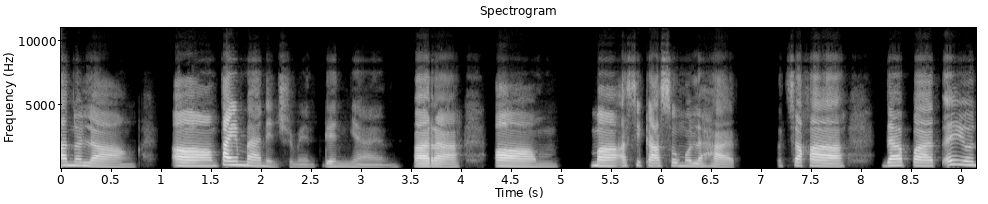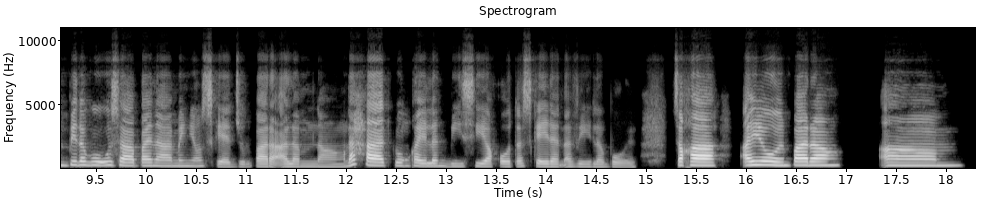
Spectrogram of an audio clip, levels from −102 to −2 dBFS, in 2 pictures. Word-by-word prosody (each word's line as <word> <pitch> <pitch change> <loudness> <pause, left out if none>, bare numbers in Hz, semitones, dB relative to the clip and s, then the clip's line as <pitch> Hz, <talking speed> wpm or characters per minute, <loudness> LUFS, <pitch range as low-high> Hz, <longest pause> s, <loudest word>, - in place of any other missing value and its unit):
ano 255 -1 +2
lang, 185 -5 -1 0.5
um, 220 -2 +6
time 285 -2 +6
management 170 -8 -6
ganiyan 160 -5 -11 0.2
para, 195 -2 +3 0.3
um, 190 -3 +2 0.3
maasikaso 225 0 +1
mo 215 -1 -6
lahat 190 -5 -3 0.4
at 215 - -23
saka 235 -2 +2 0.6
dapat 240 -2 +1
ayun 290 -5 -2
pinag-uusapan 260 -4 -2
namin 210 -1 -7
yung 205 - -11
schedule 175 -3 -10
para 190 -1 -3
alam 190 0 -8
ng 175 0 -13
lahat 265 -8 +2
kung 225 -2 -8
kailan 210 -3 -5
busy 195 +1 -10
ako 190 -1 -7
ta's 195 +1 -9
kailan 190 -1 -5
available, 170 -4 -13 0.4
tsaka 260 -1 +6 0.2
ayun 270 -2 +2
parang, 260 -1 +4 0.4
um, 240 -1 -2
215 Hz, 110 wpm, -21 LUFS, 185-245 Hz, 0.6 s, um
